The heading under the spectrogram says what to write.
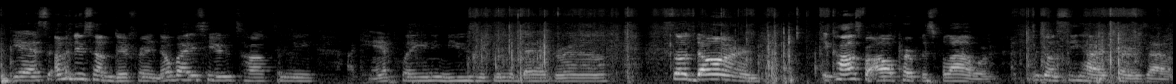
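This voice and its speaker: A woman speaks in a fairly low voice. Noticeable background noise can be heard. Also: moderate pace. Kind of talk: casual cooking tutorial. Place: kitchen. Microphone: phone near.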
